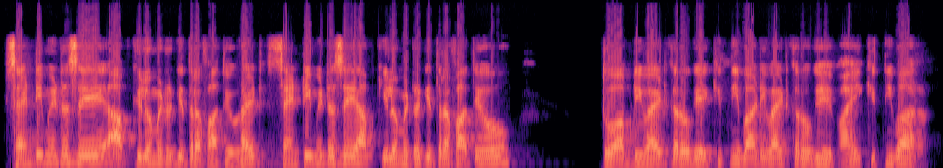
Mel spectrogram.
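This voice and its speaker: A man's voice: a little high, fairly even intonation, moderate pace, darkish tone. A man with an Indian English accent teaching a children's math lesson, calling his students "beta" and asking questions he then answers himself.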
